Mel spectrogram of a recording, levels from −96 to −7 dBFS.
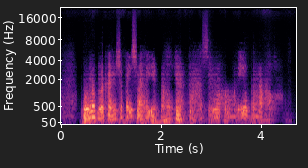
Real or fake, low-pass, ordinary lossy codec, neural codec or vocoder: fake; none; none; codec, 44.1 kHz, 0.9 kbps, DAC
